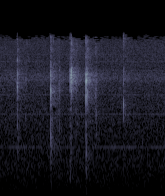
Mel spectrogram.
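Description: Faint keystrokes on a computer keyboard: five separate key clicks over about a second and a half as a short number is typed in.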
